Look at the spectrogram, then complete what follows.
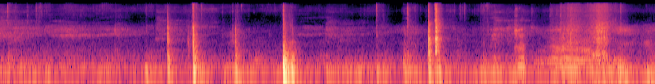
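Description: Knife chopping a kingfish (seer fish) into steaks on a hard floor: a series of sharp, separate knocks and cracks, the loudest about three seconds in.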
